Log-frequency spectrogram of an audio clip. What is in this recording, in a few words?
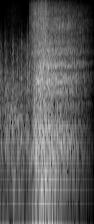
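Attack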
